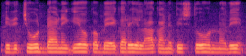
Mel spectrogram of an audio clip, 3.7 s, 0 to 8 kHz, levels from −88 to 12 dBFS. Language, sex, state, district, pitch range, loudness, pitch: Telugu, male, Telangana, Hyderabad, 145-155 Hz, -13 LUFS, 150 Hz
